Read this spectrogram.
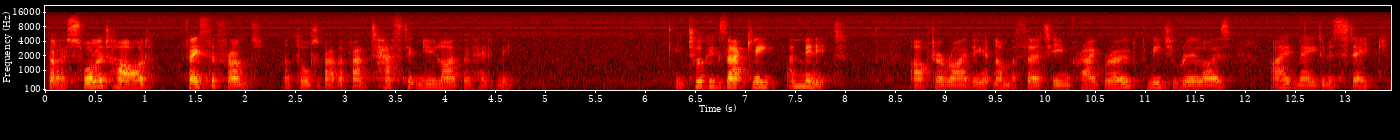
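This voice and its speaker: A woman narrating a children's storybook in an expressive, dramatic and emphatic way. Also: low voice, moderate pace, slight background noise, rough recording. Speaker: author reading their own book.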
